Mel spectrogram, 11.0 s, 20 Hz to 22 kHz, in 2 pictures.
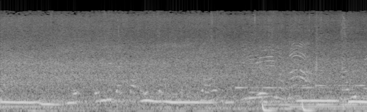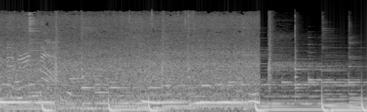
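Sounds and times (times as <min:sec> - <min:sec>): heavy rain hiss: 0:00.0 - 0:09.6
background music: 0:02.2 - 0:11.0.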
